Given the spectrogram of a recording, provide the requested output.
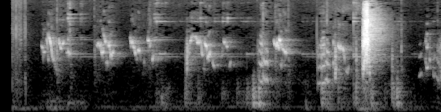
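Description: A budgerigar chatters in quick, scratchy chirps and warbles with a few sharper squawks.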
